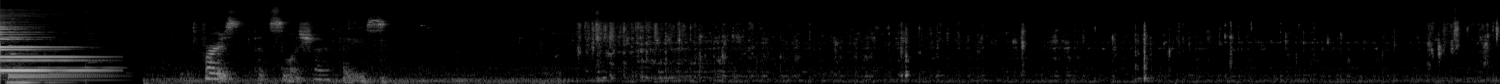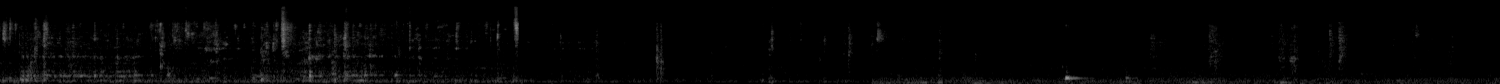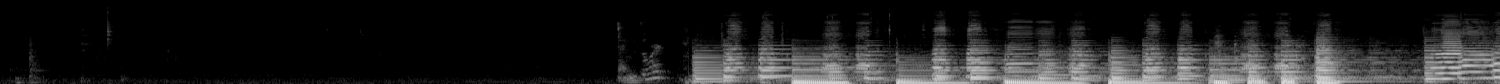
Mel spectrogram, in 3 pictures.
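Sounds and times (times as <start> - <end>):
water splashes from face washing: 5.7 - 20.2
tap water running into a sink: 5.7 - 21.1.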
